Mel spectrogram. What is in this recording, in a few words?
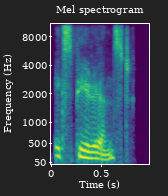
"experienced", Indian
